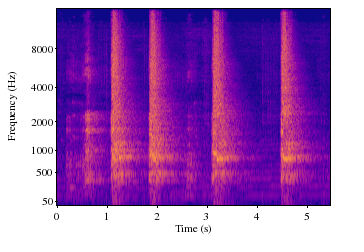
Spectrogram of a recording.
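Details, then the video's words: Dogs in a room give a throaty growl underlying four loud, spaced barks, each about a second or more apart. "Dogs growling, room/ Warczenie psów, pomieszczenie"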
